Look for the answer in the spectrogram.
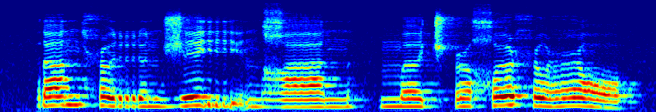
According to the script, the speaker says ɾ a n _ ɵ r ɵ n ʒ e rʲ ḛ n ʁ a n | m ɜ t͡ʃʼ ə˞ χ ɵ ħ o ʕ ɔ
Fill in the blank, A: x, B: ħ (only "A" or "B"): B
